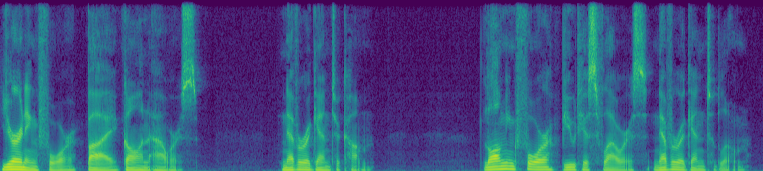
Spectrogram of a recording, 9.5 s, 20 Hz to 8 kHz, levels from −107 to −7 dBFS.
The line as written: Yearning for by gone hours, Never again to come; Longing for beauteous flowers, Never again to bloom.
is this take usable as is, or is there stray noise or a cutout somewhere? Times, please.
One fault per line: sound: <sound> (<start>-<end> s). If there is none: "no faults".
no faults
